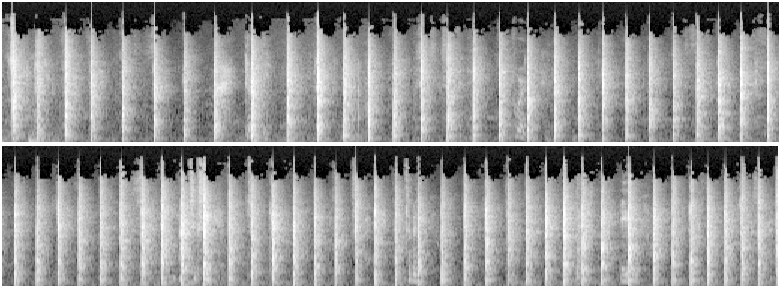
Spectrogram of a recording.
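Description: An open hand slapping a torn paper painting held up in the air, in a fast, even run of sharp smacks at about three to four a second.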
